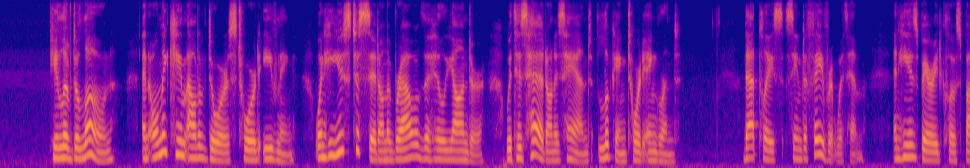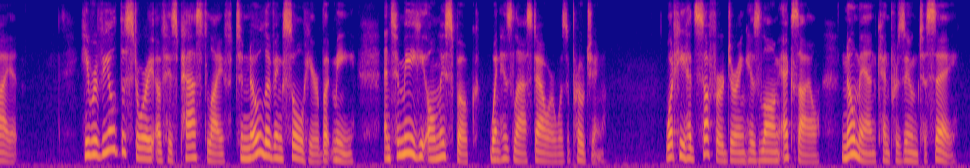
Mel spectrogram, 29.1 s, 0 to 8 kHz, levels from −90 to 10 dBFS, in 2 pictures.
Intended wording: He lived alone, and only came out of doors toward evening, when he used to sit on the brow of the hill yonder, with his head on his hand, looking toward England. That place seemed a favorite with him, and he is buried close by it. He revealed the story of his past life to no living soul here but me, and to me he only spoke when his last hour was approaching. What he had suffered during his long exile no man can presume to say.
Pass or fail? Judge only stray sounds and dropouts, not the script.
pass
